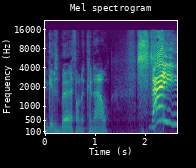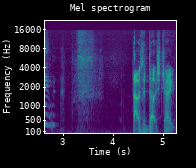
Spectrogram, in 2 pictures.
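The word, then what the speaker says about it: Stijn: Just say my name right. Stain 324. Was that right? Like stain remover. I mean, look, if you've got a J, put before the last look a J and then an N. It's ridiculous. It's the most absurd name to pronounce ever. How does S-T-I-J-N pronounce stain?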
